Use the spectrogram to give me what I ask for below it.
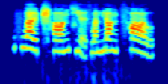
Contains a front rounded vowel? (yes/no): no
